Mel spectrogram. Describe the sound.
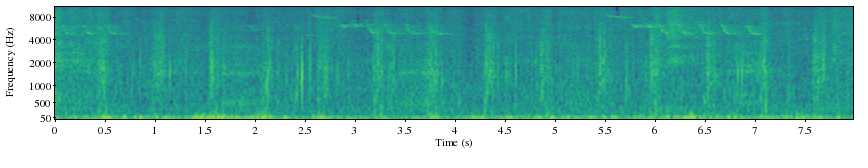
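Footsteps of someone power walking for exercise: a brisk, regular stride of many quick, firm steps, keeping an even rhythm from start to finish.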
